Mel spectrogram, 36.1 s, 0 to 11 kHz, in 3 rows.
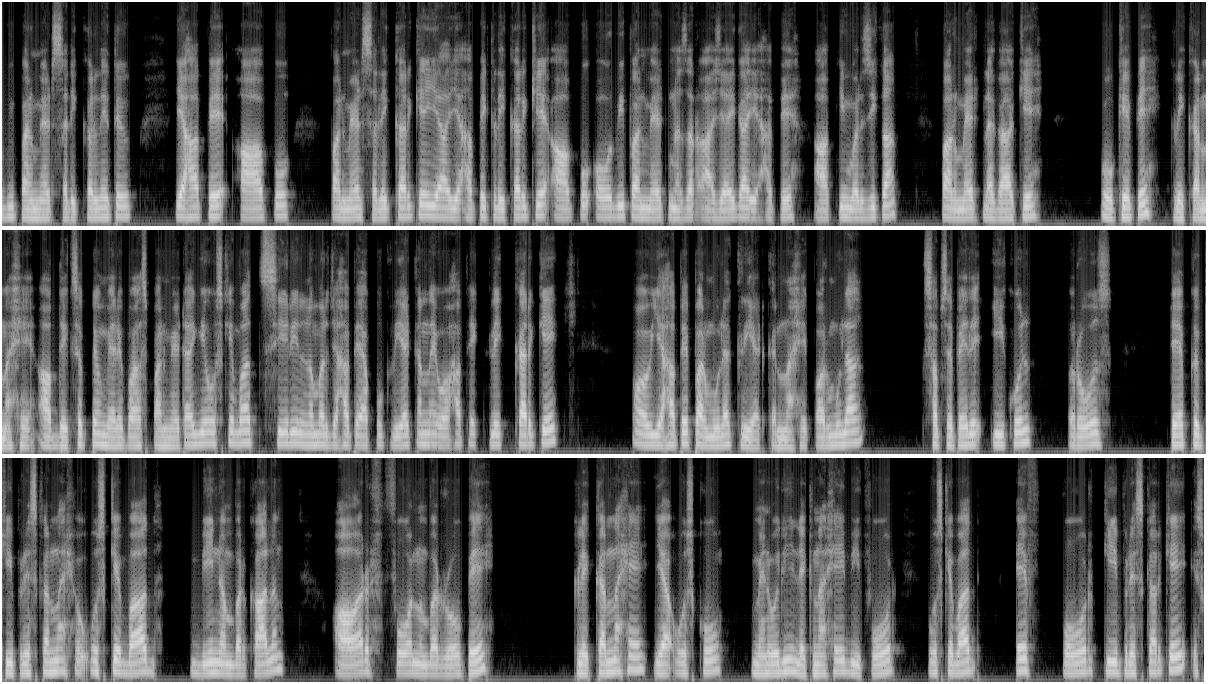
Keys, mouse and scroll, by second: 20.9-23.0 typing, 23.9 Tab, 24.7 typing, 25.7 typing, 32.1-32.6 typing, 35.8 F4.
